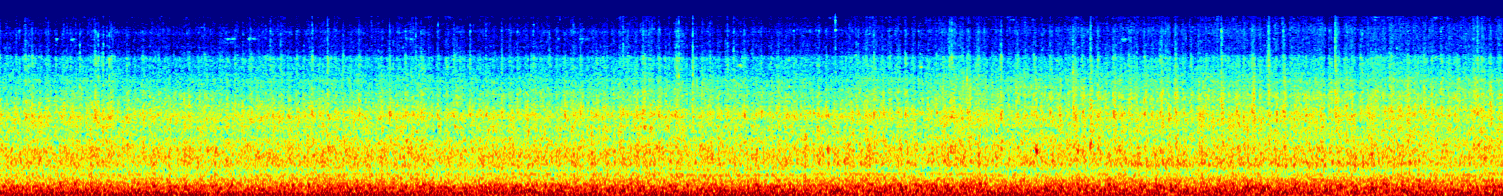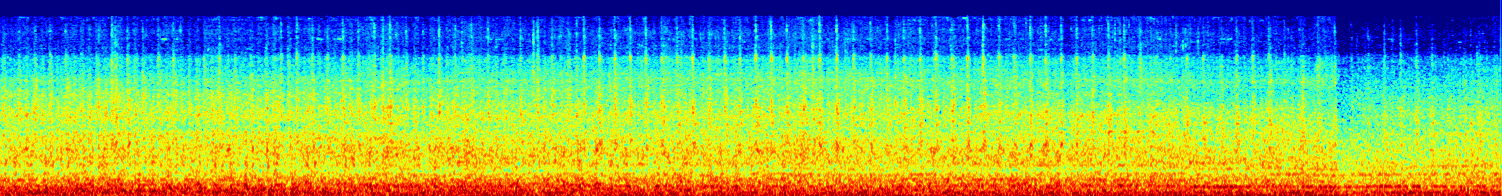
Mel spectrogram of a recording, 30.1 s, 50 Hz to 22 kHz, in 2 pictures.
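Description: Balkar B-525 combine harvester running steadily while cutting and threshing finger millet: its engine and threshing machinery give a loud, constant drone under working load.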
